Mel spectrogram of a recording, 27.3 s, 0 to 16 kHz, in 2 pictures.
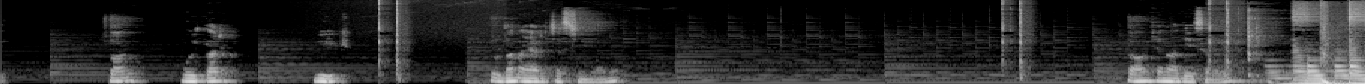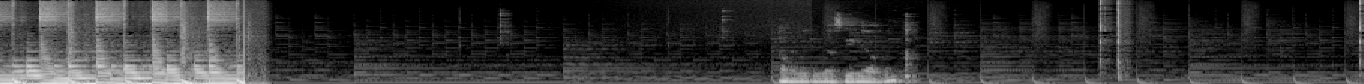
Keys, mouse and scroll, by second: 0.8 scroll up 2, 1.4 scroll down 2, 4.0-6.9 drag, 12.1 click, 12.6 space, 16.1 space, 17.5 shift+middle click, 18.5 KP_0, 19.2 KP_0, 19.9-20.5 scroll down 2, 21.2 shift+middle click, 21.7 scroll down 1, 21.9-23.2 scroll up 1.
